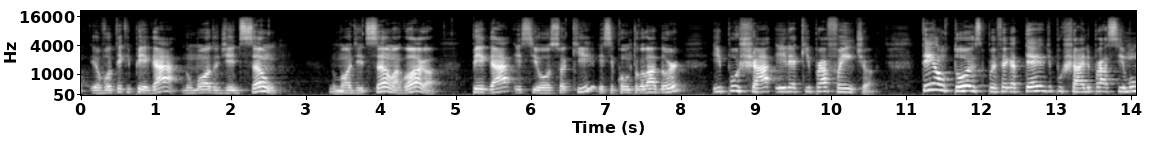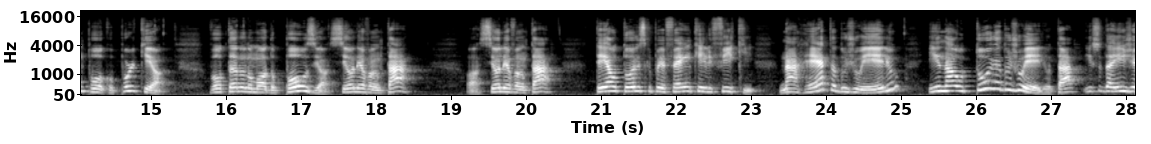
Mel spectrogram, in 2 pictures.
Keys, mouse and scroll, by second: 0.3 alt+g, 3.8 click, 4.9 right click, 5.9 right click, 6.4 right click, 7.5 click, 15.0 click, 16.3 click, 17.4 right click, 18.3 click, 23.6 d, 23.9 click, 25.1-25.7 d, 26.8 click, 26.8 d.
